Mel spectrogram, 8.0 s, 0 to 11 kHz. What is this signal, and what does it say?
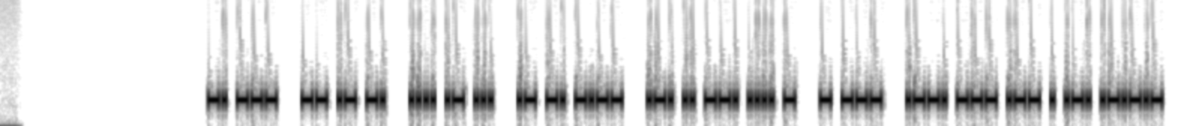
Morse code, heard as a keyed tone, about 50 wpm, 700 Hz. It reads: NO MAN HAS ANY RIGHT TO POWER.
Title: Sentences from Top 1000 Words - Review Part 2 - 50wpm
